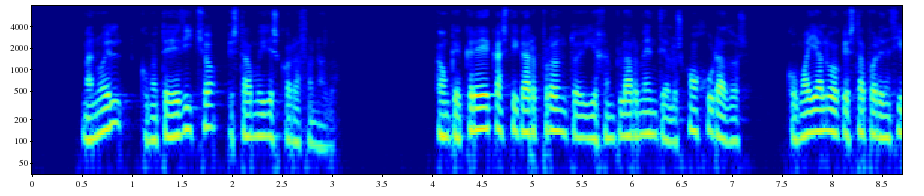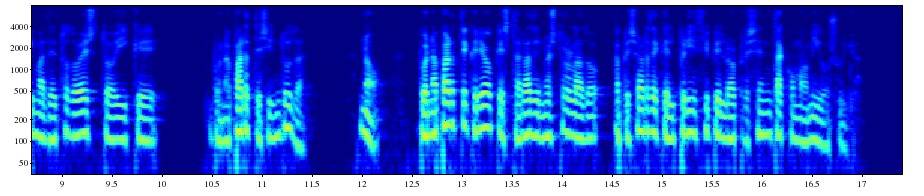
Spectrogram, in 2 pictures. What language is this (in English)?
Spanish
